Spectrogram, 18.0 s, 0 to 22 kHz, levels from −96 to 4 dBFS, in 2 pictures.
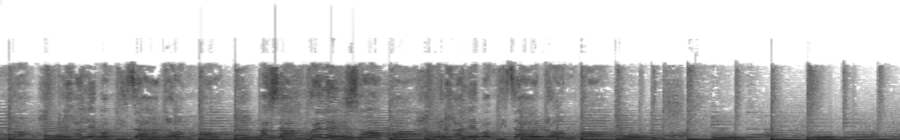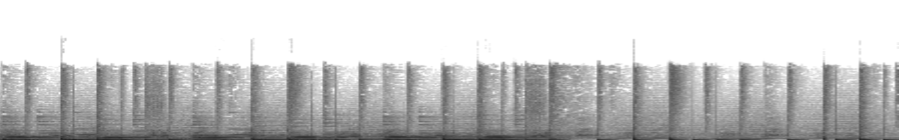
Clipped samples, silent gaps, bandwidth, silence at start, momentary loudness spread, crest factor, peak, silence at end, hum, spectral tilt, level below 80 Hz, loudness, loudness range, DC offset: under 0.1%; none; 12.5 kHz; 0 s; 7 LU; 12 dB; 0 dBFS; 0 s; none; -5 dB/octave; -14 dBFS; -14 LUFS; 4 LU; under 0.1%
